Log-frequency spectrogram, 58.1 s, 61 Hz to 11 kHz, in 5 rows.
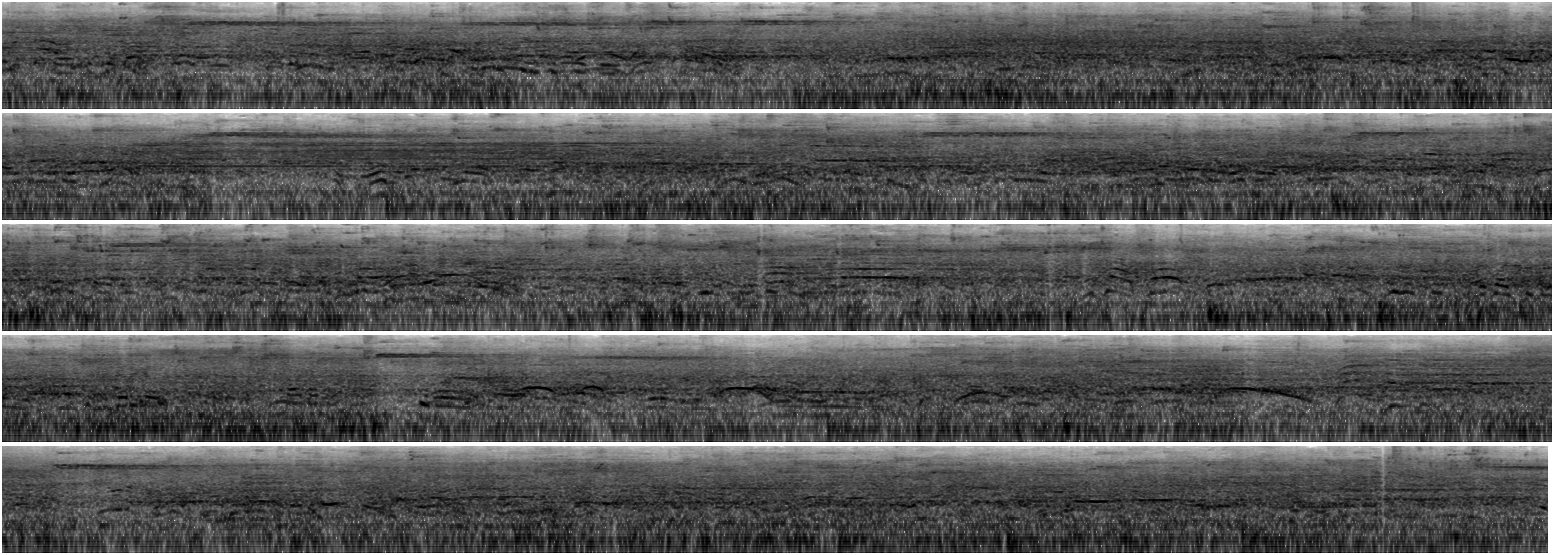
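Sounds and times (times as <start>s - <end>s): echoing crowd chatter: 0.0s - 58.0s.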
